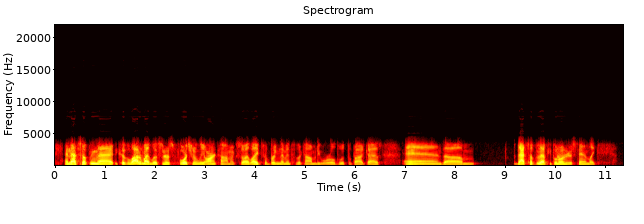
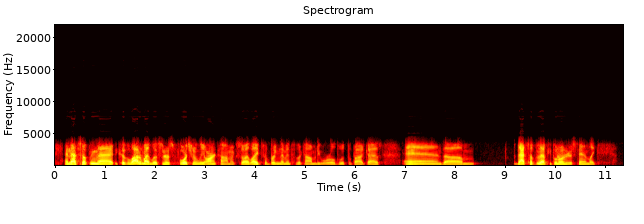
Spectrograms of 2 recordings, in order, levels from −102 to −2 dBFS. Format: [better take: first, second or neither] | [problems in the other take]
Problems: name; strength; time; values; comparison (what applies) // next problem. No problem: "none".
neither | phone-call audio; poor line; the same in both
